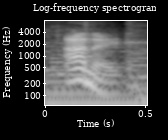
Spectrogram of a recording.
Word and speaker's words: Alnwick: Alnwick, which is near Newcastle.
